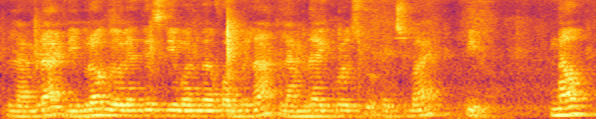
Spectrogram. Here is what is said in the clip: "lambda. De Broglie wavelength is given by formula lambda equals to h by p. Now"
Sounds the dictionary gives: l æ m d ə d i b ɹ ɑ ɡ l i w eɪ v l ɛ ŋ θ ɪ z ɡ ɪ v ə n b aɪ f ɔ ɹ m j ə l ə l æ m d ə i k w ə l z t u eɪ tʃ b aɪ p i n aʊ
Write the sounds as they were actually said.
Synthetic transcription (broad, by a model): l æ m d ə d i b ɹ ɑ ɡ i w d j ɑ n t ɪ s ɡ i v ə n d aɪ f ɔ ɹ m j ə l ə l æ m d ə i k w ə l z t u eɪ tʃ b aɪ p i n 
